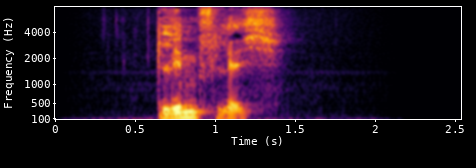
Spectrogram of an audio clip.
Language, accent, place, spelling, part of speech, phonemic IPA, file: German, Germany, Berlin, glimpflich, adjective, /ˈɡlɪm(p)f.lɪç/, De-glimpflich.ogg
- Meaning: relatively mild or lenient; not as severe or serious as could have been expected under the circumstances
